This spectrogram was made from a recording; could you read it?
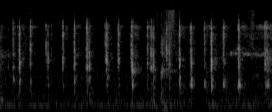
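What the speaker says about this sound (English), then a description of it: "Sorry, I'm typing to her right now." Rapid typing on a computer keyboard, a steady run of close, crisp key clicks with a brief pause near the middle.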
